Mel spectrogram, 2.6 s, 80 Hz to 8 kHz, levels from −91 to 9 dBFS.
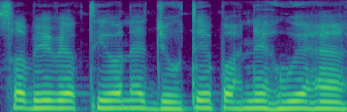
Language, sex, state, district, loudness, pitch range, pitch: Hindi, male, Jharkhand, Deoghar, -13 LUFS, 180-195 Hz, 190 Hz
